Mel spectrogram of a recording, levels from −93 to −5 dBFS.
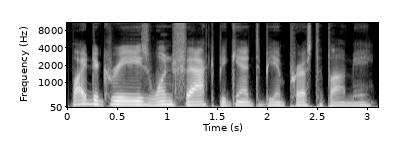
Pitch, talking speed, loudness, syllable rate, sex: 120 Hz, 195 wpm, -19 LUFS, 5.2 syllables/s, male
